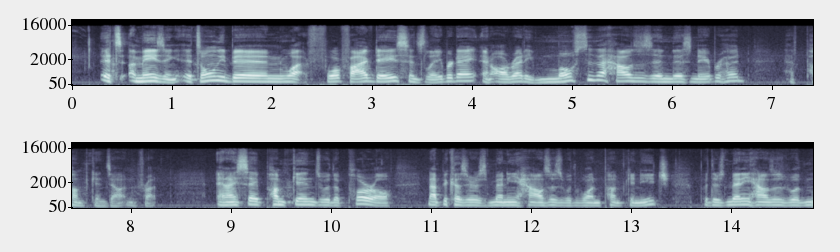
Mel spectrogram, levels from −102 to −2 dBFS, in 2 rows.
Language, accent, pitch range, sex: English, American, 130-165 Hz, male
